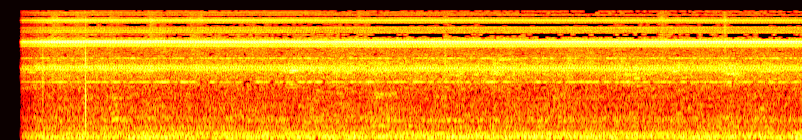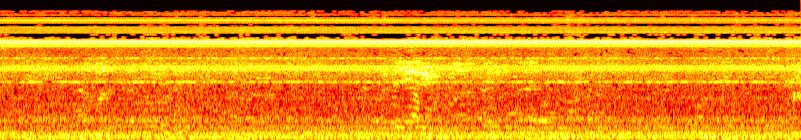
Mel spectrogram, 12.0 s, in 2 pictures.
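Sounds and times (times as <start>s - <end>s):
high-pitched whine: 0.2s - 12.0s.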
